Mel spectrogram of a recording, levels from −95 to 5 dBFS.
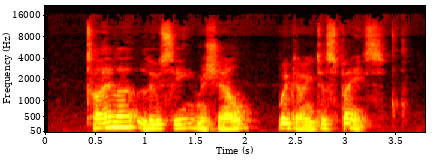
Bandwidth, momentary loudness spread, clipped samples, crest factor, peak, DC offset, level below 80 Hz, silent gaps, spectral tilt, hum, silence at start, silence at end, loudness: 14.5 kHz; 11 LU; under 0.1%; 16 dB; -4 dBFS; under 0.1%; -52 dBFS; none; -6 dB/octave; none; 0.4 s; 0.45 s; -19 LUFS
